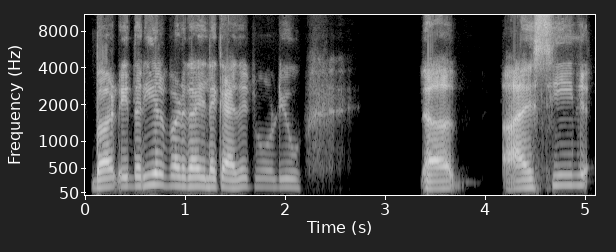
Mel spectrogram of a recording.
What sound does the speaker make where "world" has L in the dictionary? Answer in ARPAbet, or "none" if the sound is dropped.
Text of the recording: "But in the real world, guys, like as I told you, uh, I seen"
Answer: none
